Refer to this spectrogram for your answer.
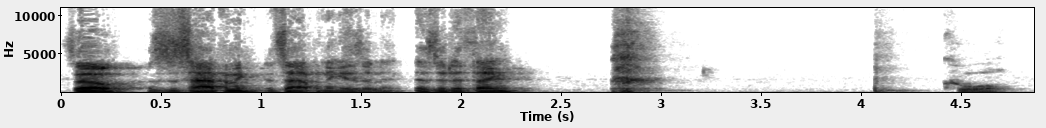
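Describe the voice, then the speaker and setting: A man acts as a friendly sidekick with a fairly low voice. The delivery is casual and teasing, in short halting bits, for an adventure drama table read. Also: a bit bright. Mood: teasing, amused. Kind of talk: script table-read acting.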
